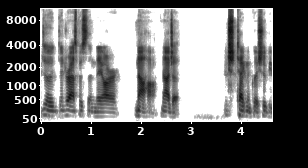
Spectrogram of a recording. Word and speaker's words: Naja: Number one, they're not in the genus Naha naja. I need I prefer naja, but that's technically not the way it's supposed to be pronounced.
